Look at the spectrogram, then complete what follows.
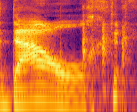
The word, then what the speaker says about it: dowel: It rhymes with vowel. Wow. No, it's not a wow. It's a dowel.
